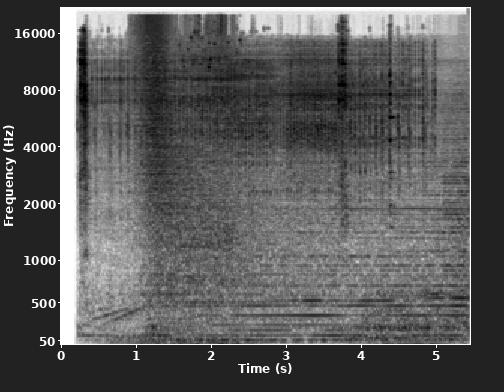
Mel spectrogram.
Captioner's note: projector Sound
